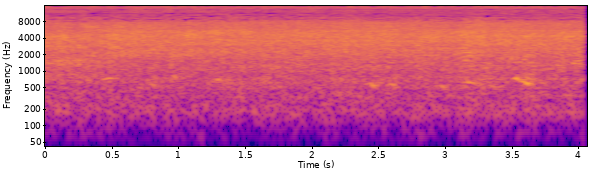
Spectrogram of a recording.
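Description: Water splashes as people wade in a pool.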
